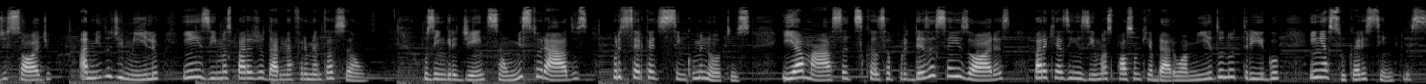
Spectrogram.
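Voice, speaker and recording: Over music in the background, a woman speaks with a high pitch. Her intonation is lively and her pace moderate. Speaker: nutrition student. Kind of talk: documentary voice-over narration. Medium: dub.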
